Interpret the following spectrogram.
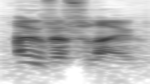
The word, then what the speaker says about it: overflow: the final syllable and when it's a noun overflow with the stress on their first syllable and overflow and the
